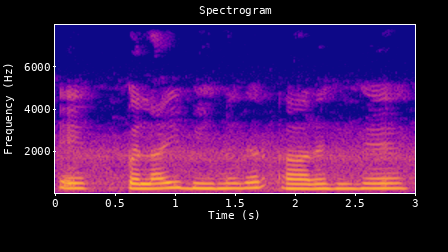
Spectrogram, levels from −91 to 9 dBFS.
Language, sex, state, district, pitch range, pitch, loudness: Hindi, female, Uttar Pradesh, Saharanpur, 230-245 Hz, 235 Hz, -12 LUFS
